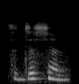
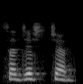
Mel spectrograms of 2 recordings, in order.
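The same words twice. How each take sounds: First: The ending is said with a shun sound. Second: The ending is said with a chun sound. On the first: The speaker calls it wrong. "चन को नहीं बोलते हैं, शन ही बोलते हैं" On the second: The speaker calls it right. "वो चन का आना चाहिए"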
